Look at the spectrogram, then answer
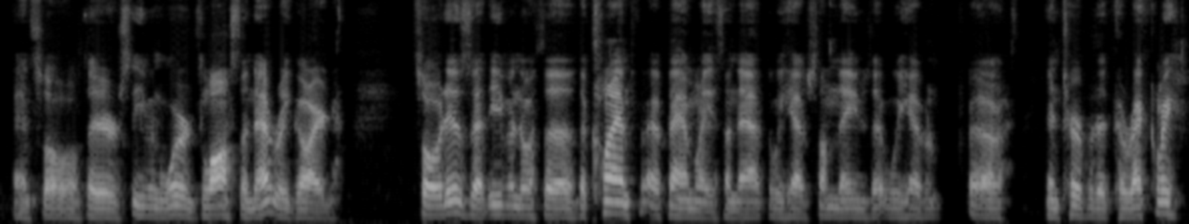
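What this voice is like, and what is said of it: Navajo-accented English. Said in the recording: “you hear that accent? That's because he speaks Navajo.”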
